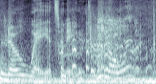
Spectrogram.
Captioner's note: friends laughing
